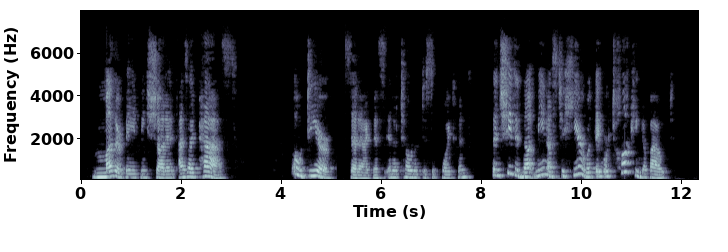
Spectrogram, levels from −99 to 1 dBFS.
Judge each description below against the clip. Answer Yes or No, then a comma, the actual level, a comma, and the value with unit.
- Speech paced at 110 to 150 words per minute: Yes, average, 145 wpm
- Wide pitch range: Yes, wide, 6.2 semitones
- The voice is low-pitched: No, medium, 185 Hz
